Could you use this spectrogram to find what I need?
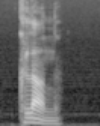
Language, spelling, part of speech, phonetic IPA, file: Polish, klan, noun, [klãn], Pl-klan.ogg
